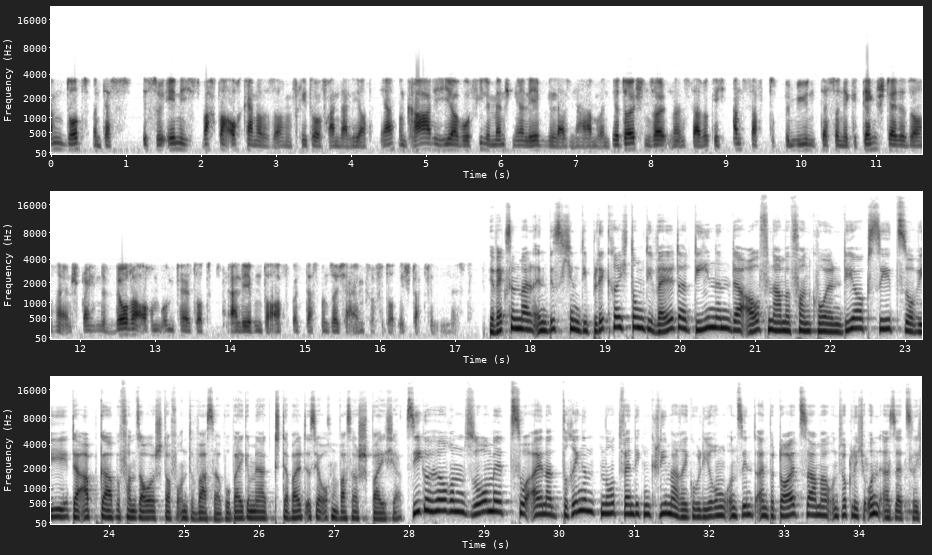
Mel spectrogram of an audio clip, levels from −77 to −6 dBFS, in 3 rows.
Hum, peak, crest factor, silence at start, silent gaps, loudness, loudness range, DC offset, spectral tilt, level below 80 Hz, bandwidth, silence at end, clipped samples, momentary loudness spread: none; 0 dBFS; 18 dB; 0 s; none; -18 LUFS; 6 LU; under 0.1%; -5.5 dB/octave; -54 dBFS; 18 kHz; 0 s; under 0.1%; 11 LU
